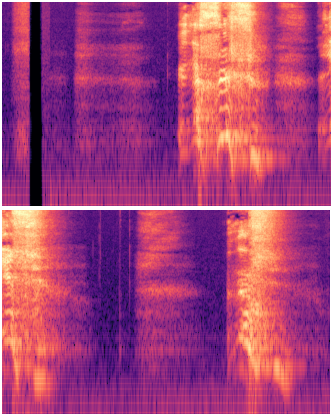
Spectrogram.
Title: I had dust sneezes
